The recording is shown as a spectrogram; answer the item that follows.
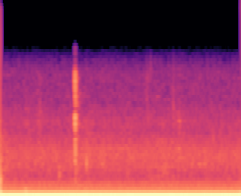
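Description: Steady electrical mains hum, a buzz with many evenly spaced overtones, running under the recording, with one faint click about three-quarters of a second in.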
